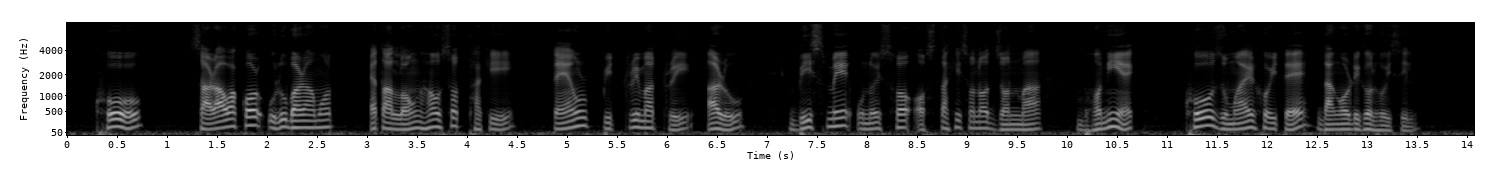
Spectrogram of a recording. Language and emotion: Assamese, neutral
